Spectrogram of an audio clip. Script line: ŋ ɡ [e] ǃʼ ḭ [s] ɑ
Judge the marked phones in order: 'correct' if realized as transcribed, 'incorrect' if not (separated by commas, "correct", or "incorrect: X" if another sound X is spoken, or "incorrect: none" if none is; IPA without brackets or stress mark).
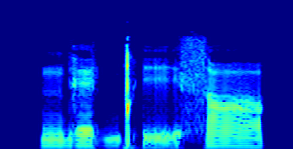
correct, correct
